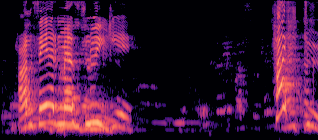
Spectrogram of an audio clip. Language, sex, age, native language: Icelandic, male, 9, Icelandic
